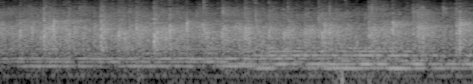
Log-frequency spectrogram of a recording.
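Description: A church congregation applauds steadily, a dense, continuous wash of many hands clapping with no pause, a low organ or keyboard drone held faintly underneath.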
